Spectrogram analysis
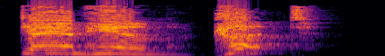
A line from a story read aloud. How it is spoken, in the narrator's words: roared Stubb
